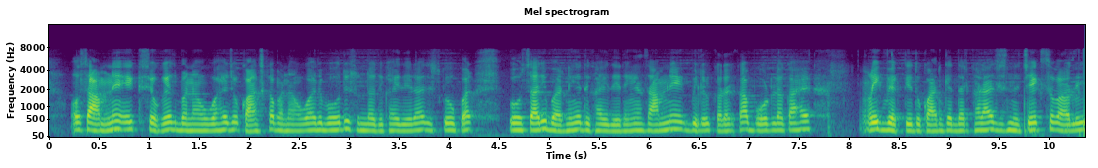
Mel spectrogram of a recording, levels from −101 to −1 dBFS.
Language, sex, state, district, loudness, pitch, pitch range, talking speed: Hindi, female, Uttar Pradesh, Varanasi, -20 LUFS, 185 Hz, 175-195 Hz, 290 wpm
